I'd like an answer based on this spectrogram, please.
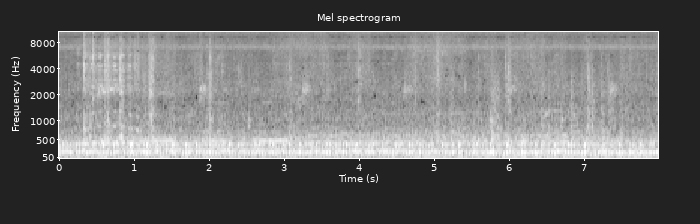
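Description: Goat licking and nibbling at a hanging lick block, giving scattered soft taps and clicks over a steady low hum.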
